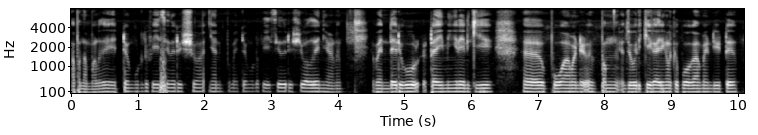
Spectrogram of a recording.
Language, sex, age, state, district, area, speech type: Malayalam, male, 18-30, Kerala, Kozhikode, rural, spontaneous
